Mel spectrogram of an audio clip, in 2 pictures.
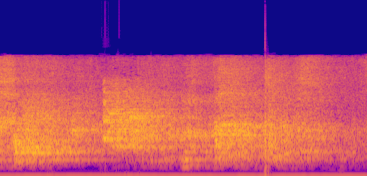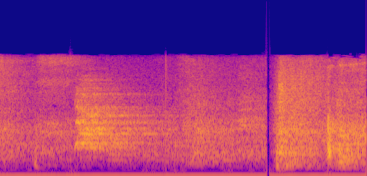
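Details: A dog gives harsh, clustered barks roughly every one to two seconds, each a dense, noisy burst, with a thud near the end and steady background noise throughout.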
